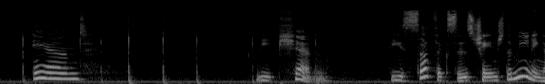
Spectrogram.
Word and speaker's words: Liebchen: So we are going to actually pronounce these B's like they are final in the word. Lieblich and Liebchen.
